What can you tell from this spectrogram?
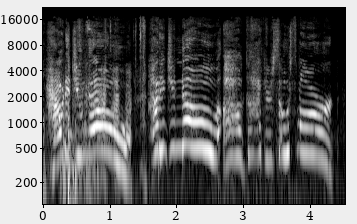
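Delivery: loud, high, drawn-out fake awe; hammed-up exaggerated astonishment; sarcastic mock amazement. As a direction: gush with over-the-top sarcasm. Sarcastic retort to teen gamer.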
